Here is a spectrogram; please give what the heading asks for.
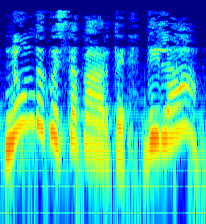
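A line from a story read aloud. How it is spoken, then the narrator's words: Exclaimed. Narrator (Italian): esclamò Rezia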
